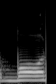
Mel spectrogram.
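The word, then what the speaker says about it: bore: फिर यहाँ पर है बी को ब और, बॉर हो गया। अब यहाँ पर जो एंड में ई दे रखा है ना, लिखते वक्त आप लिखेंगे लेकिन बोलते वक्त नहीं बोलेंगे, प्रोनाउंस करते वक्त।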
